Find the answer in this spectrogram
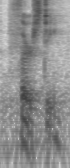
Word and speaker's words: thirsty: And then the word thirsty sounds like 30, but with a ST, thirsty.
